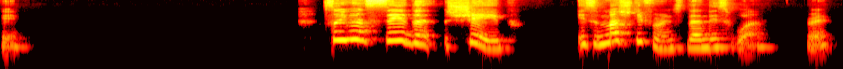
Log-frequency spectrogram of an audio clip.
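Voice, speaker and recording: A woman lecturer giving an informal software demonstration, explaining conversationally and often hesitating as she searches for words. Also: high voice, sing-song, unhurried. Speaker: university music technology lecturer.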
